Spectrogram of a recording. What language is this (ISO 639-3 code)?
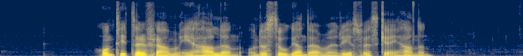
swe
